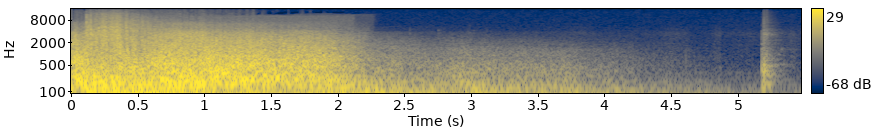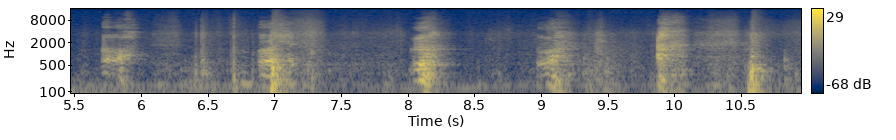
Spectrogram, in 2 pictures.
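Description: An exploding comb blast from the Bond film Die Another Day: a loud, close boom with rumble that decays over about three seconds, then gives way to scattered speech.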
